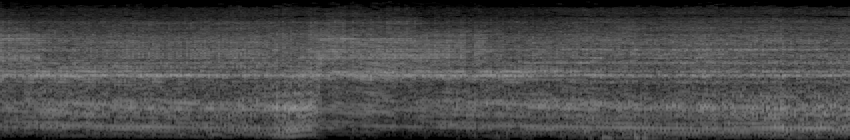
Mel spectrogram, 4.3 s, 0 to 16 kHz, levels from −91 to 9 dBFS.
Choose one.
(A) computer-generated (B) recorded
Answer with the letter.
B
